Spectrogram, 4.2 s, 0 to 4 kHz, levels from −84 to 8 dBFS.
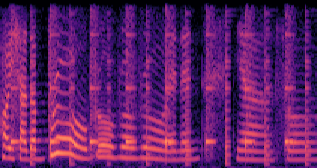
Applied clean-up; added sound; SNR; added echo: none; Keyboard (musical); 4 dB; none.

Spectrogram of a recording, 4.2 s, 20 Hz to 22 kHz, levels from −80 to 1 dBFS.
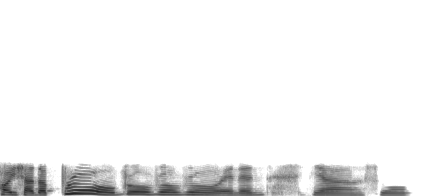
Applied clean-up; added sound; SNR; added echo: neural mask model Resemble Enhance denoiser.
